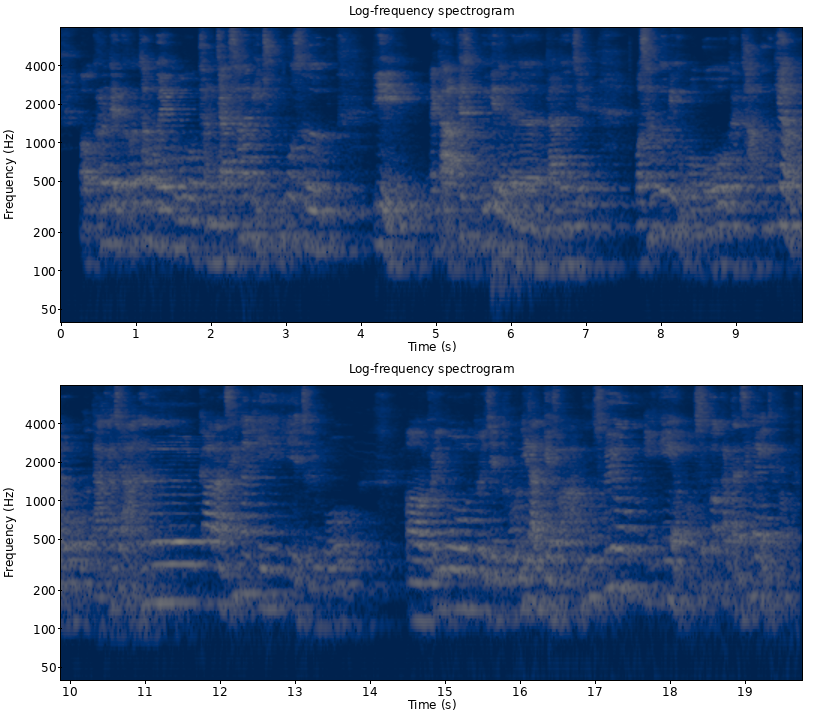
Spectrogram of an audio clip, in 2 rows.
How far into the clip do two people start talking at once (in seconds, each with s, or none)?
none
